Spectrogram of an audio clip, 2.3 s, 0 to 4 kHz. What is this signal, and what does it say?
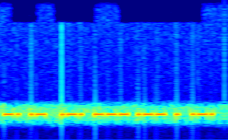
Morse code, heard as a keyed tone, about 38 wpm, 750 Hz. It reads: NA ROWER
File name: dlazaawansowanych / nagraniazpasma / websdr recording 3565.0kHz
